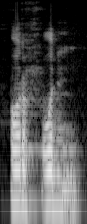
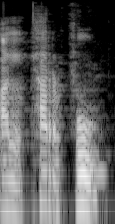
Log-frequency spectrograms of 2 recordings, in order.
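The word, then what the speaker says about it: al-harfu: Nah, kalau kita katakan hurfun, ya, hurufun salah, hurufun salah. Al hurufu atau al harfu. Perhatikan bedanya nanti ya, karena sering kita temukan santri yang baca seperti itu ya. Al hurufu bacanya, ini salah, al huruf lain artinya, itu juga jamak maksudnya, ya. Taib. Jadi al harfu hanya satu di sini, ya.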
